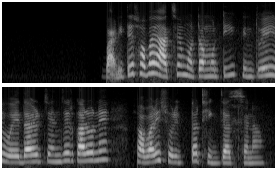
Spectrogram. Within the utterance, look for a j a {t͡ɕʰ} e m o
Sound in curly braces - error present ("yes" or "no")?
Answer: no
